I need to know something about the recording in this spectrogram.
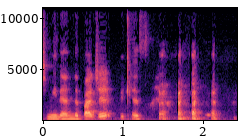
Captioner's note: multiple people laughing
